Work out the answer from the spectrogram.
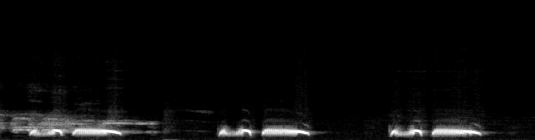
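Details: Cooing spotted dove used to stir other doves into cooing and to train a decoy: three repeated phrases of a quick broken double coo leading into a longer, sliding hollow note, with a faint higher tone under the first.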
